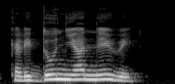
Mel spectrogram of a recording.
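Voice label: "new caledonia", Breton; gcompris; geography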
